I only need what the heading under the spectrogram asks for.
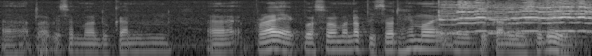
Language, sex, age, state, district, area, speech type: Assamese, male, 18-30, Assam, Nagaon, rural, spontaneous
